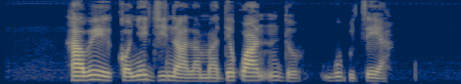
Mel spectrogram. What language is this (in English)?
Igbo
